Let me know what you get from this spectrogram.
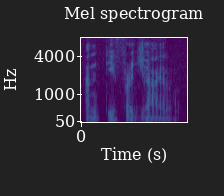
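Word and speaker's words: antifragile: Pronounce-nya yang benar adalah anti-fragile.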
